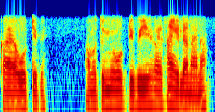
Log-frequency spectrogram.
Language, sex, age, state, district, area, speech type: Marathi, male, 18-30, Maharashtra, Sangli, rural, conversation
